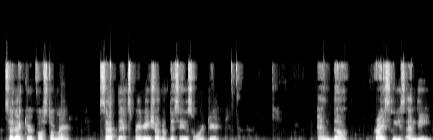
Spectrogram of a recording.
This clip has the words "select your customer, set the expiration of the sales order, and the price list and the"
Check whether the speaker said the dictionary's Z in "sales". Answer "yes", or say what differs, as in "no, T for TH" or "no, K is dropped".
no, S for Z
